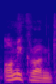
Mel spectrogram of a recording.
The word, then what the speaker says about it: Omicron: Well, as a newscaster, I had some difficulty reporting on the COVID crisis because when Omicron came out, I was pronouncing it in the Greek way and rolling my R's.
